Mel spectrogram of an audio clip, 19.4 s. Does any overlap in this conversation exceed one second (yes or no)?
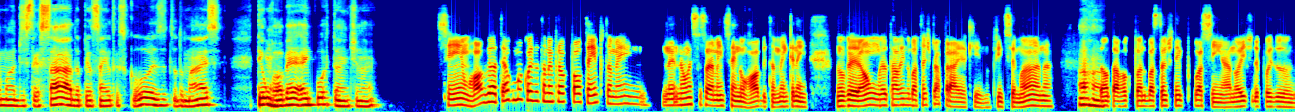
no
